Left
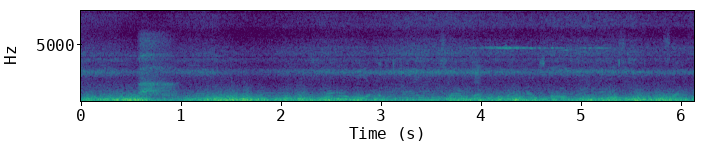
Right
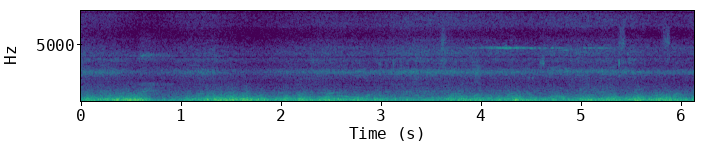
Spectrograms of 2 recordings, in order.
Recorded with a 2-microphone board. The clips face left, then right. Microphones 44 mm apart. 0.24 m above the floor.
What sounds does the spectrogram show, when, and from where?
0.6 s breathing: 80° left
2.4 s a man speaking: 10° left (ahead or behind)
